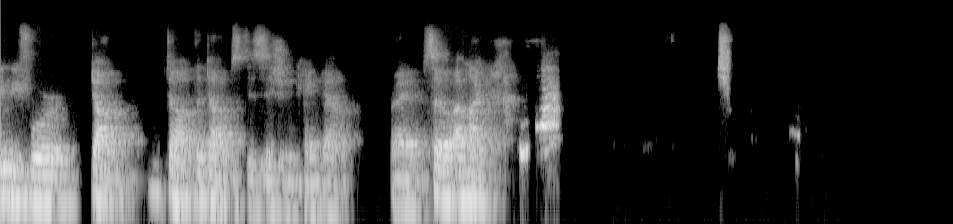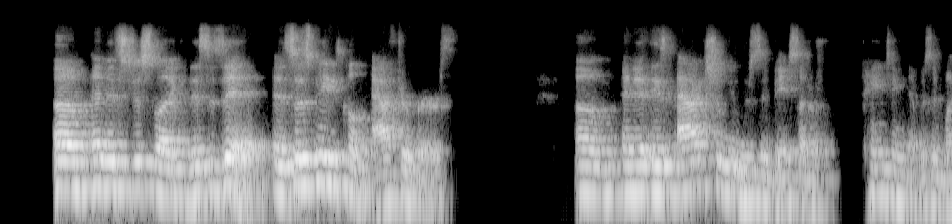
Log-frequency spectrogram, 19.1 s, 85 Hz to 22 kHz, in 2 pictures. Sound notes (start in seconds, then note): 4.9 shouting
